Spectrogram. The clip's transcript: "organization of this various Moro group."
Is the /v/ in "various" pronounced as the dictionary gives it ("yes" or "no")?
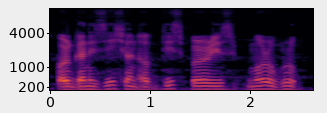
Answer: no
